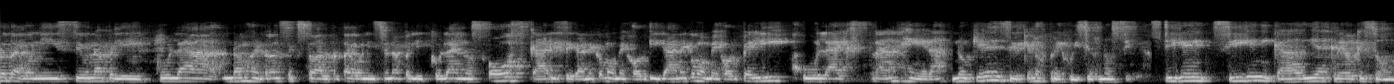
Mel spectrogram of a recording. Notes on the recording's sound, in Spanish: conversó vía Skype desde Bogotá con CNN en Español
